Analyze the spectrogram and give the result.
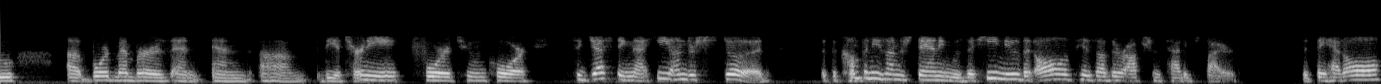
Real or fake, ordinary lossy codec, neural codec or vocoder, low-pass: fake; Opus, 32 kbps; codec, 16 kHz, 0.4 kbps, LongCat-Audio-Codec; 3.6 kHz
